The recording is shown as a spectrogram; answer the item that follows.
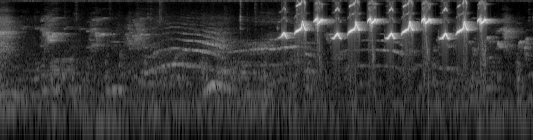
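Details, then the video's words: Cinereous tit, local name gelatik batu wingko, singing energetically as a lure for other songbirds: faint twittering at first, then a loud burst of paired high-low whistles repeated rapidly for over two seconds. "gelatik batu wingko gacor"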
